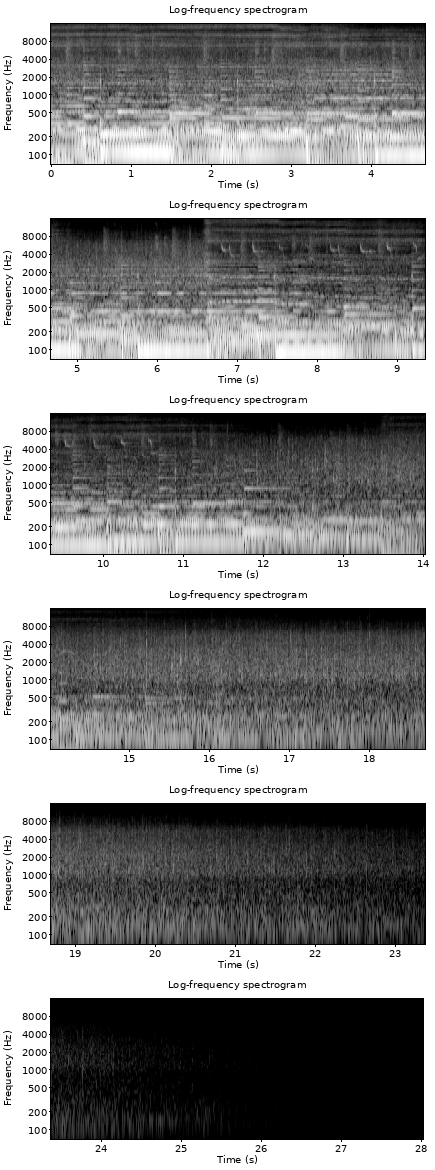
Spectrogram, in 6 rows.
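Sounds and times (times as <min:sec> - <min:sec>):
soft music notes: 0:00.0 - 0:17.3
steady rain hiss: 0:00.0 - 0:28.0.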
